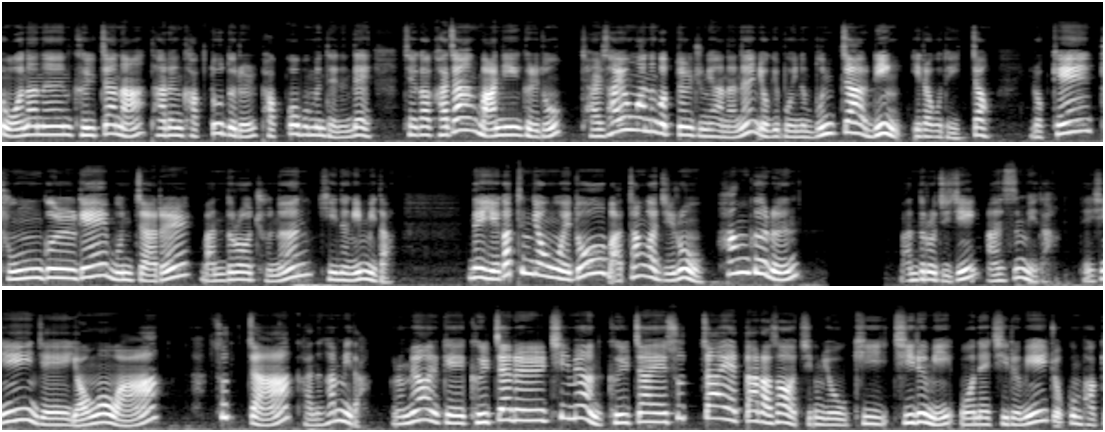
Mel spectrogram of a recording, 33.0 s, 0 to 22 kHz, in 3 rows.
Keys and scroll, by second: 18.3-24.7 typing.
